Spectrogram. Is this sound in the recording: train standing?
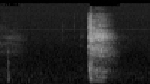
no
